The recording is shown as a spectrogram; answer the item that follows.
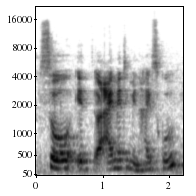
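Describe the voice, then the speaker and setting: A woman's voice: on the low side, a little slow. A woman, chatting over a meal in an emphatic, laughing way. The room gives her voice a roomy echo, with a light hiss of noise under it. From Kenya. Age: 30s. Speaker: vlogger host. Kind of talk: casual chat over food. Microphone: camera mic.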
